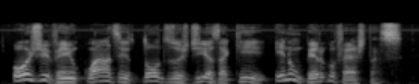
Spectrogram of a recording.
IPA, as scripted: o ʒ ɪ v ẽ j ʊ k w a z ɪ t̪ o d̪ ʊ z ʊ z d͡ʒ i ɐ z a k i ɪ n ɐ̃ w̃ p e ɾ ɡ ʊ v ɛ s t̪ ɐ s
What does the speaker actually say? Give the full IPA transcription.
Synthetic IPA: o ʒ ɪ v ẽ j ʊ k w a z ɪ t̪ o d̪ ʊ z ʊ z d͡ʒ i ɐ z a k i ɪ n ɐ̃ w̃ p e ɾ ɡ ʊ f ɛ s t̪ ɐ s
